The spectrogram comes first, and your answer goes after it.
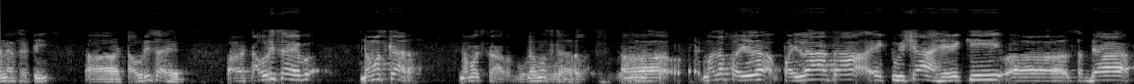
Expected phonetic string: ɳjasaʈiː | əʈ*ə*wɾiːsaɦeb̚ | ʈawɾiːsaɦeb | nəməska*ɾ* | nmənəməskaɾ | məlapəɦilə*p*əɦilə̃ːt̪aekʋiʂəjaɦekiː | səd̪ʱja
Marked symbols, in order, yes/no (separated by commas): no, yes, yes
